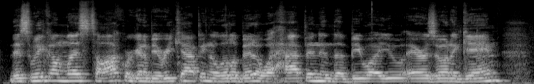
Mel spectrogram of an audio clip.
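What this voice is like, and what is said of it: Strained, worn-out voice. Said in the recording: “Sorry if I sound a little bit different. ... My voice is still recovering from the BYU-Arizona game.”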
